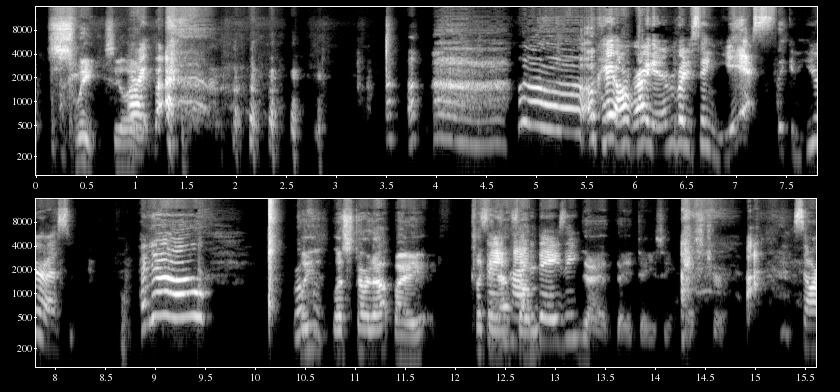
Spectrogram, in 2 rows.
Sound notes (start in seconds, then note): 1.0 both laughing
